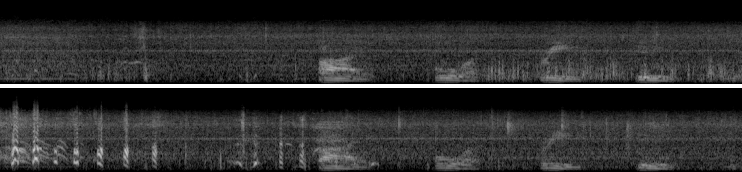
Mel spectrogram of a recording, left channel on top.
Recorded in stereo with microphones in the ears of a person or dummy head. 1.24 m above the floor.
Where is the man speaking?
15° left (ahead or behind), 2 m.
